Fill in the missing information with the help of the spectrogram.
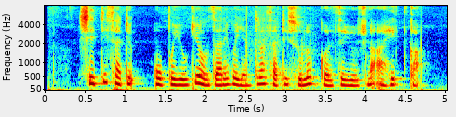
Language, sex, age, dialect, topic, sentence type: Marathi, female, 25-30, Northern Konkan, agriculture, question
